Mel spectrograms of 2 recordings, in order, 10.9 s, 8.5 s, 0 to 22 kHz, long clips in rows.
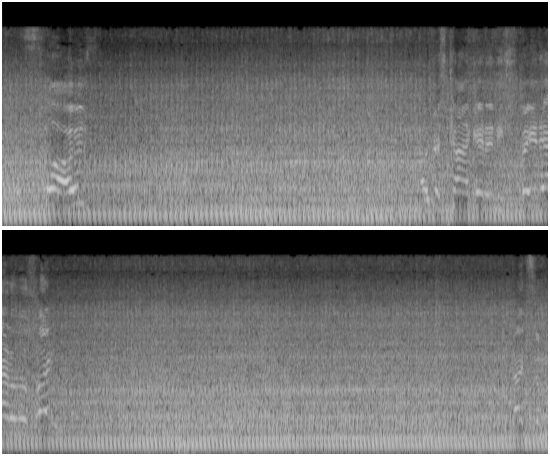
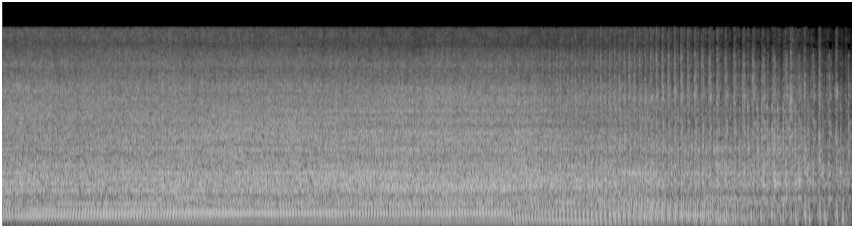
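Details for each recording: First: Old Briggs and Stratton lawn mower engine, roughly 20–25 years old, on choke with speed lever at full: a steady low drone that never climbs, stuck near idle; after the fix it revs through the full range. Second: Old Briggs and Stratton lawn mower that had lost power and would not rev up, after fixing the carburetor float spring: smooth, steady hum at constant speed, then a clean wind-down at shutoff; engine now runs properly.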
